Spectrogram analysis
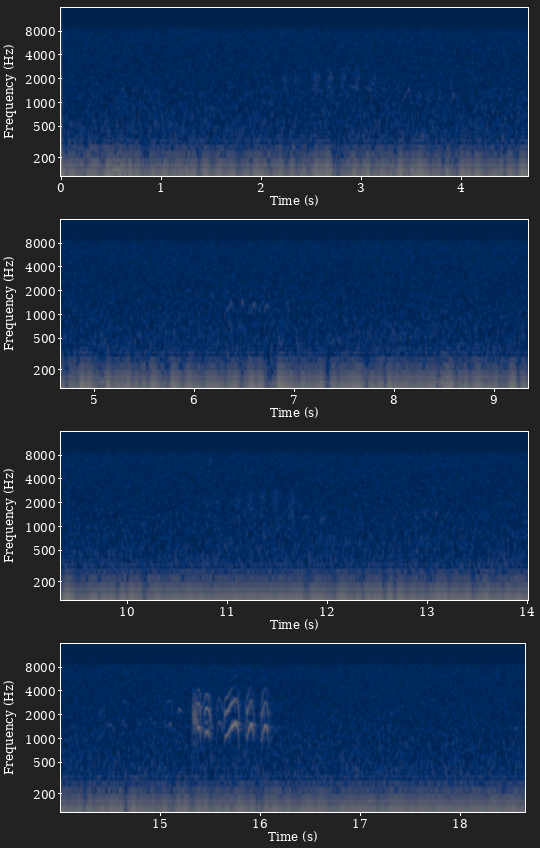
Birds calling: Band-rumped Storm-Petrel (Hydrobates castro)

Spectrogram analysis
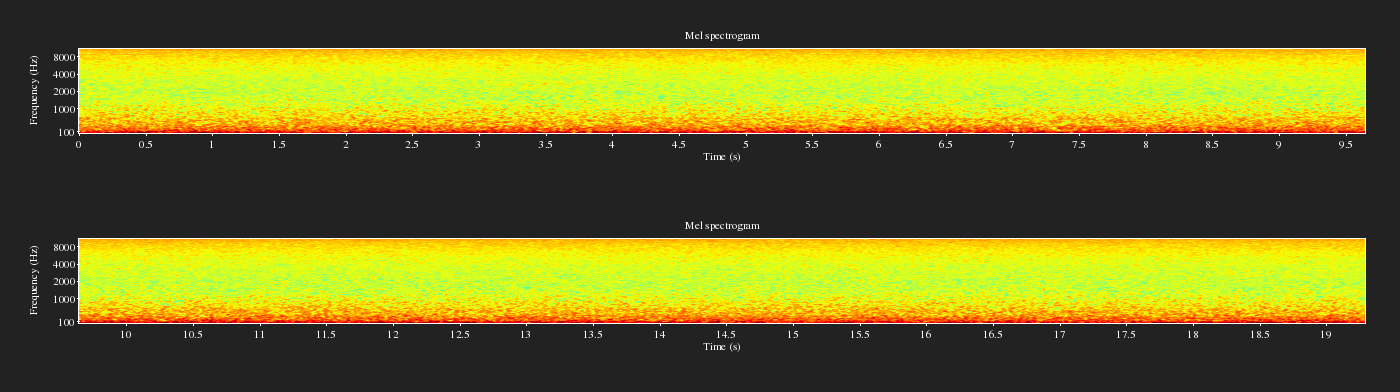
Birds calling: Rock Wren (Salpinctes obsoletus)

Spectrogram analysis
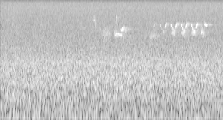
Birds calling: MacGillivray's Warbler (Geothlypis tolmiei), Mountain Chickadee (Poecile gambeli)

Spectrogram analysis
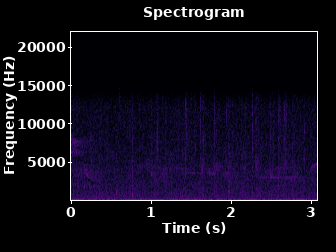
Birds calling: Black-capped Chickadee (Poecile atricapillus), Red-eyed Vireo (Vireo olivaceus)

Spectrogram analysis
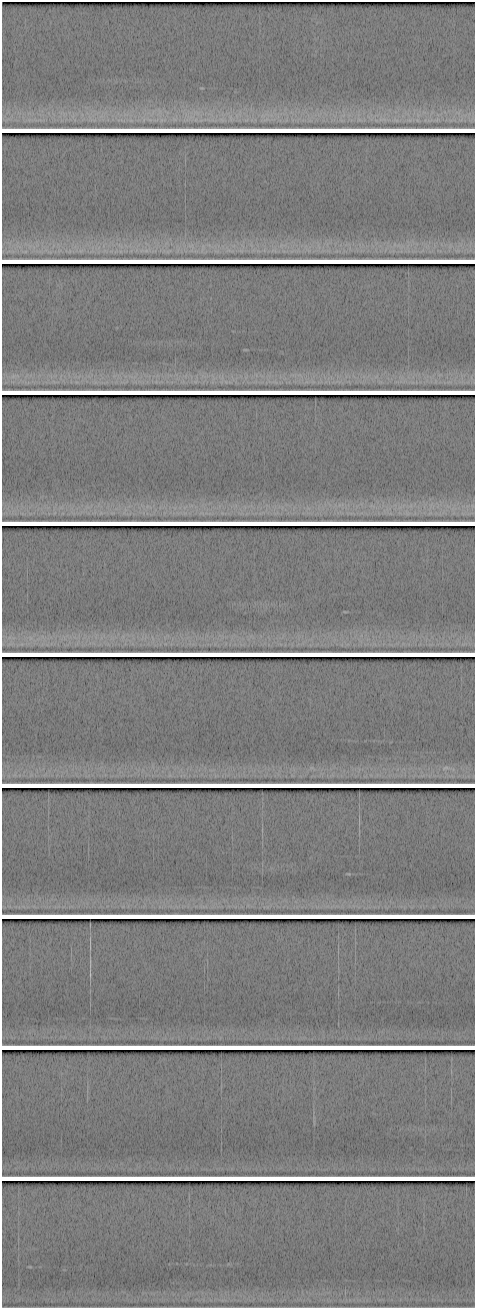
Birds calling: American Crow (Corvus brachyrhynchos), Song Sparrow (Melospiza melodia)

